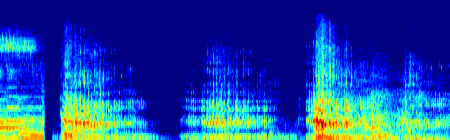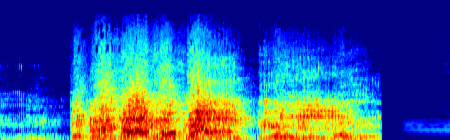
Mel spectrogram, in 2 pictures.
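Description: A lion-roar sound effect, dubbed over the pictures: five long roars and growls one after another, the loudest in the middle, cutting off suddenly shortly before the end.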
